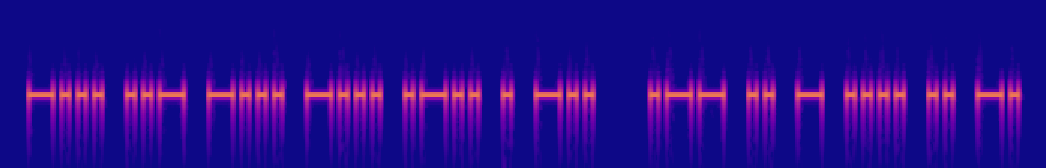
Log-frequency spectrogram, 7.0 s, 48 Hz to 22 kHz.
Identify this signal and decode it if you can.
Morse code, heard as a keyed tone, about 22 wpm, 700 Hz. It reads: BUBBLED WITHIN
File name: Difficult Sentences with Hints - 22wpm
